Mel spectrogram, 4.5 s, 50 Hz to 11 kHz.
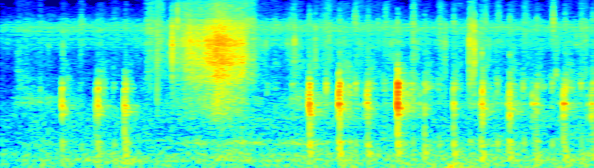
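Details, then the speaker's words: Removed lower control arm ball joint from a 2007–2013 Nissan Altima, torn boot: irregular dry clicks and knocks as it is pulled up and down; worn, completely failed ball joint with excessive play. "Now, I know that this part's bad, but you can see like it's got a tear in the boot there. But you can hear as I pull up and down on it,"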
